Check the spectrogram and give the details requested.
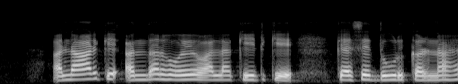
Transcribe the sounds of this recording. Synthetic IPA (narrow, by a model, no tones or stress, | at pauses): ɐ̰naːɾkeʔə̃nd̪əɾɦoːeʋaːlakiːʈke | kɛːsed̪uːɾkəɾnaɦɛː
